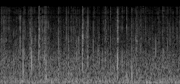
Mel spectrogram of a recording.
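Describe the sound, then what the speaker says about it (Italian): Steady rain falls on a mountain trek, a dense, even hiss with scattered close drops tapping, continuous and unbroken. "Piove."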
